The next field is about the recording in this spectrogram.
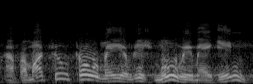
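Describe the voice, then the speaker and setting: A man's voice: mid-range voice, very animated, a little fast, dull audio, natural voice. A male actor plays a crotchety old ghost from a radio mystery, sly and stubborn. His delivery swoops theatrically, and it rings in long reverb under faint tape noise. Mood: scheming. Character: cantankerous, sly old ghost of a great-grandfather. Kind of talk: radio mystery drama acting. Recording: off-air 1980s radio tape, reverberant, hissy.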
